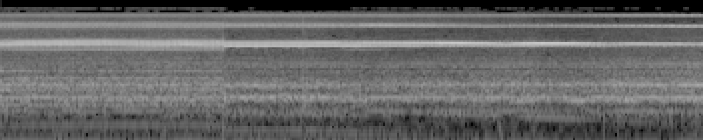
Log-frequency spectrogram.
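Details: Old lathe motor on the previous VFD: constant high, piercing whine with a steady pitch over a quiet motor, likened to a tornado siren; drive-fed motor noise, cause unconfirmed.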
